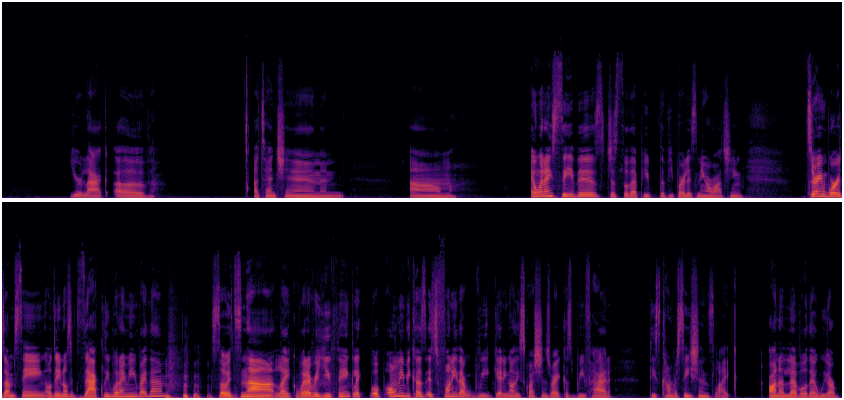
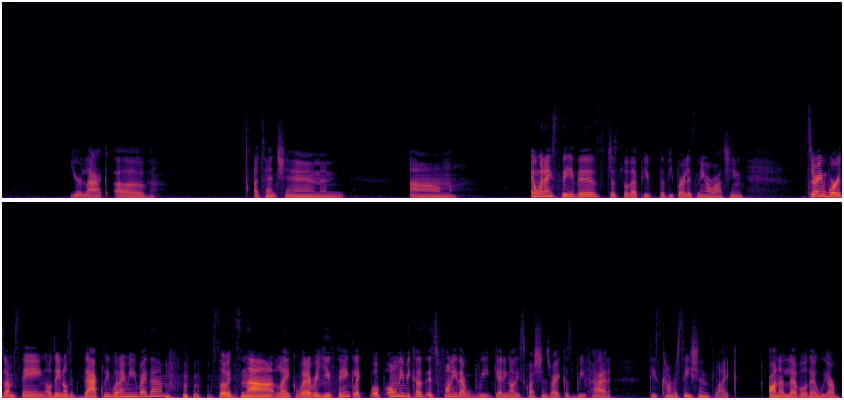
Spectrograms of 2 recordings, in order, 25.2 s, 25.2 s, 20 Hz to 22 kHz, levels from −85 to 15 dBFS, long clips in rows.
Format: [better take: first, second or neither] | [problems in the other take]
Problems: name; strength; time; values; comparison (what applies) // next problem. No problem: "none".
first | muffled; very slightly; fading above 4 kHz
